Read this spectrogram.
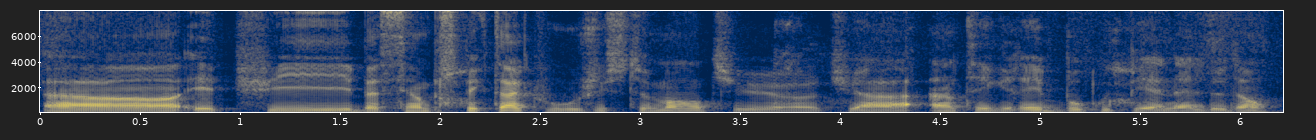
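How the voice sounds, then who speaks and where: Host: man with a lowish voice, friendly and casual, filler-heavy questions. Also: unhurried, darkish tone. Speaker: host and coach. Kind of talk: casual interview hosting.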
